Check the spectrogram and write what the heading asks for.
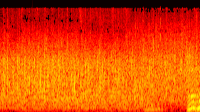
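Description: Audience applauding steadily after a fighter is introduced in the ring.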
